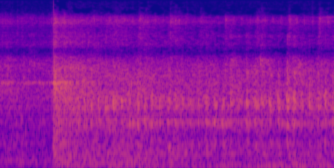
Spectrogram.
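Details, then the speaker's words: Honda Scoopy fuel-injected scooter, retested with the hose-shim trick removed: a sharp throttle snap lifts the revs, then the engine hangs flat (ngempos) instead of pulling; the fault returned, so the throttle position sensor is faulty, with a voltage drop. "teman-teman ternyata penyakitnya kambuh lagi ya teman-teman berarti ini sudah otomatis sensor TPS ini bermasalah temen-temen yang terjadi adalah penurunan voltase ya teman-teman"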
